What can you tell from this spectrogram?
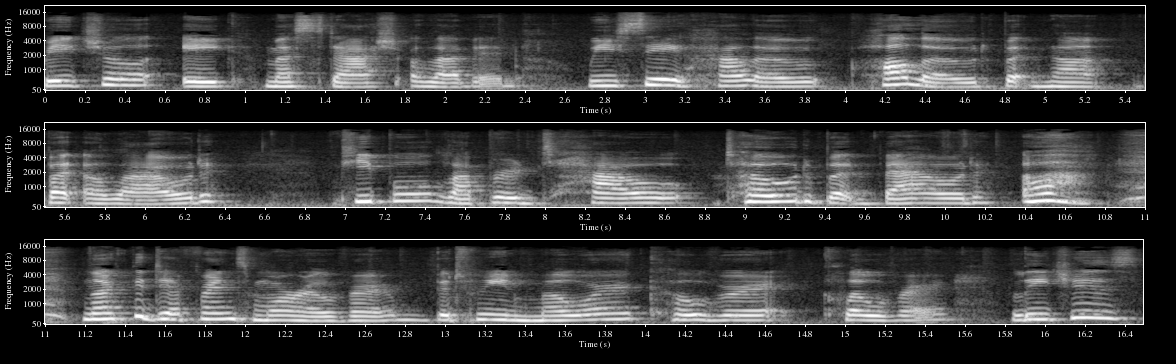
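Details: Deaf speech in a Deaf woman who was once completely mute and taught herself to talk again, reading an English poem aloud without being able to hear herself.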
